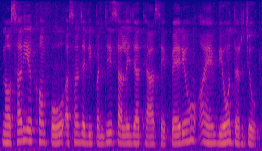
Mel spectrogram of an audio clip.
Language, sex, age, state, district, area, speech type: Sindhi, female, 30-45, Gujarat, Surat, urban, spontaneous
